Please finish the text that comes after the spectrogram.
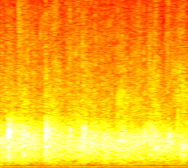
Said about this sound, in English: Can we just give them a little hand clap? for the event that they put on last night.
